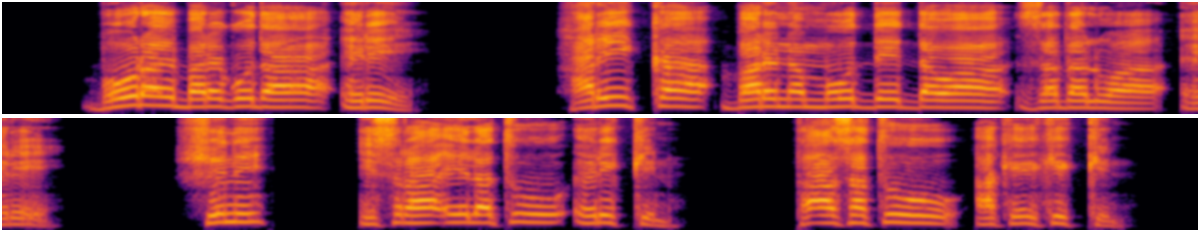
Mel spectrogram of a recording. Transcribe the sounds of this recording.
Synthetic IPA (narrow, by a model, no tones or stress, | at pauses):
bo̞ːɾɐjbɐɾɛɡɔd̪aːɛɾeː | hɐɾiːkːɐbɐɾɛnɐmo̞ːd̪ːe̞ːd̪ːɐwaːzɐd̪ɐlʊwaːɛɾḛː | ʃɪn | ʔɪsɾaːʔeːlɐt̪uːʔɛɾɪkːɪnɔ̥ | t̪ɐːs̬ɐt̪uːɐke̞ːkɪkːɪnɔ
